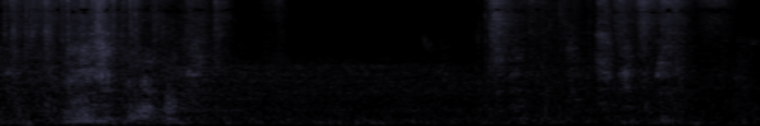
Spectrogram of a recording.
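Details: Akita-inu, a female dog vocalizing to win back her sister's attention from a bird in a bush; two short, low, grunting bursts near the start, then a quiet outdoor background with faint hiss.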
